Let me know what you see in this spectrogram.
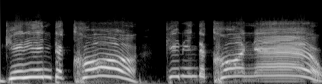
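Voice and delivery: put-on very high, stretched scream in a Brooklyn accent. An actor recalls ordering a woman into a car in a movie; retelling a Brooklyn-accent scream. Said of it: "I did it with a Brooklyn accent".

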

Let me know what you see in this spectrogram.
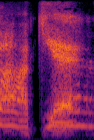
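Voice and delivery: mock wild, high, raging, furious scream. Retelling a screaming woman chained to a tree: imitating someone screaming. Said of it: "And she's screaming at me".

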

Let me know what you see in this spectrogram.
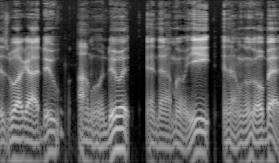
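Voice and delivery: very deep, mechanical, robotic man's voice, low delivery. Speaker imitates a man he calls just a robot: robotic imitation of a guy. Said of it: "I don't know if that was a good imitation".

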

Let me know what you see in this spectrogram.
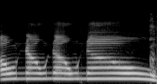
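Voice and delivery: very slow, each no stretched long. Doing an Owen Wilson impression, this time in denial: Owen Wilson in denial. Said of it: "Owen Wilson in denial".

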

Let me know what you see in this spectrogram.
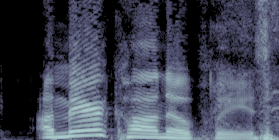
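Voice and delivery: acted curt, brusque tone. Retelling a drive-thru order while imitating Kurt: no time for chat. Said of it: "He's just like".

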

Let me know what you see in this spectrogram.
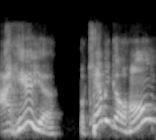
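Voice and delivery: high put-on voice with wide, swooping pitch. Retelling what Jack said back to her, in his best AJ Styles voice. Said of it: "in his like best aj styles voice says".

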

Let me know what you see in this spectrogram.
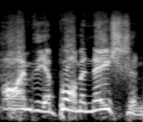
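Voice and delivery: put-on British accent. Joking about the monster character speaking British: mock British Abomination voice. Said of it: "if he talks like that".

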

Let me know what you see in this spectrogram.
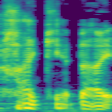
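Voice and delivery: soft, unvoiced, terrified whisper full of panic.

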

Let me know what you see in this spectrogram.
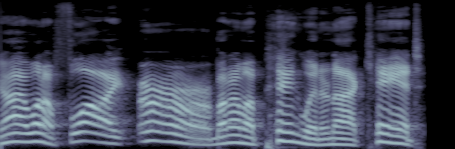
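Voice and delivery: slow, mopey, defeated, bummed-out sulk. Retelling a cartoon scene about birds who can't fly: imitating a bummed-out penguin. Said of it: "they're all bummed out".

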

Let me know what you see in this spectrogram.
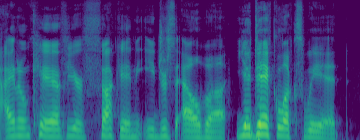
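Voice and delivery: New Jersey accent. Joking with Zach on a podcast, slipping into a New Jersey accent. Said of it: "I don't know why I got a New Jersey accent".

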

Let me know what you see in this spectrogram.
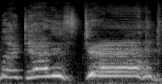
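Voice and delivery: very slow, shrill, high, booming, drawn-out scream. Speaker retelling a man screaming at a girl on her birthday, retelling a scream. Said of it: "he's screaming at this girl".

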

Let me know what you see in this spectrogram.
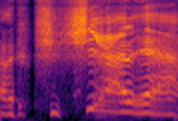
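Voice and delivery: high, creaky, very slow drawl, "yeah" dragged out. Describing an angry movie character, doing an Adam Sandler impression. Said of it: "as Adam Sandler does".

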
